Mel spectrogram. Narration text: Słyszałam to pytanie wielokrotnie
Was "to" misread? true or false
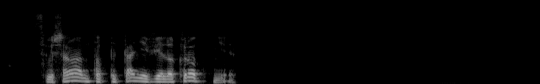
false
